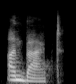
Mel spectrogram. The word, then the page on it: unbacked: Indian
